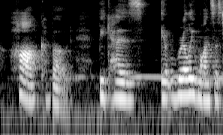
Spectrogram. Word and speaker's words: Hakabodh: In this case, it says that it's rarely just a standalone kabod, so that's why it's pronounced Hakabodh, because it really wants us to understand that it means glorify, glorious, honor, splendor.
